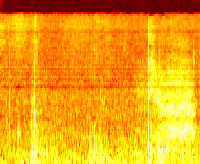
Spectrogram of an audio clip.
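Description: Quiet pause with a few faint mouth or paper clicks, then a short breath in by the female presenter near the end, just before she speaks.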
